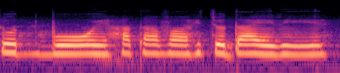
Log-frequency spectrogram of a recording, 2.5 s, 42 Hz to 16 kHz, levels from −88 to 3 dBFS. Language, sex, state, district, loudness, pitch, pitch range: Chakma, female, Tripura, Unakoti, -13 LUFS, 205 Hz, 200-215 Hz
